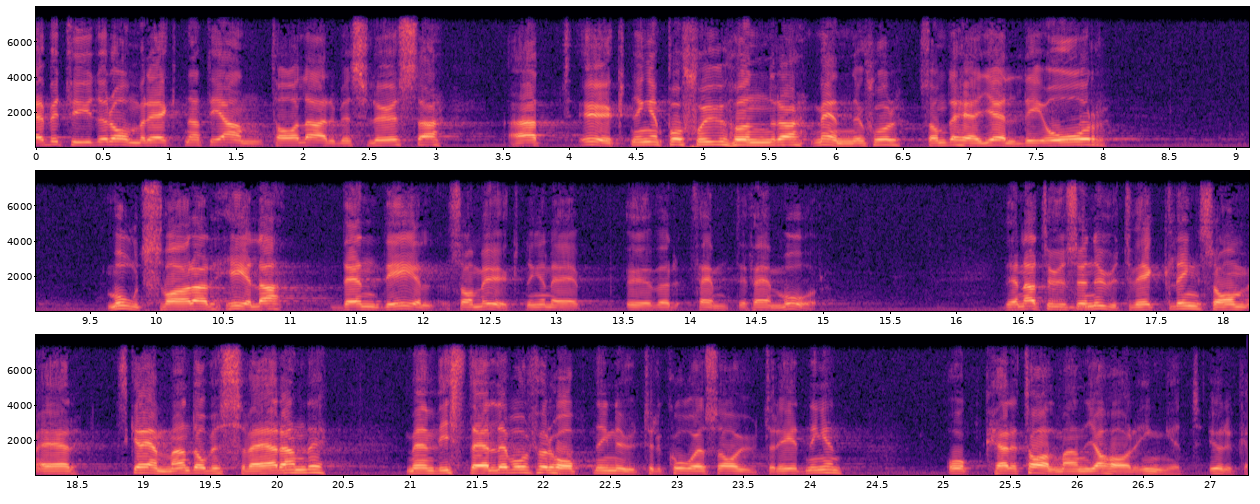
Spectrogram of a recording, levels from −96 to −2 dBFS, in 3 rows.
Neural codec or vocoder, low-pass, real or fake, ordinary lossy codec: none; 7.2 kHz; real; none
